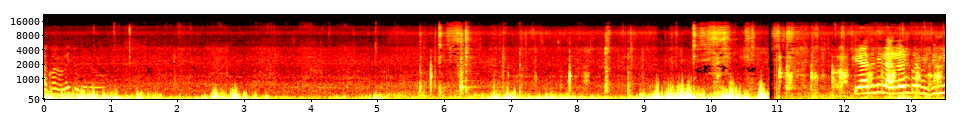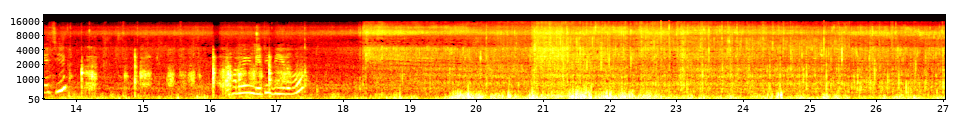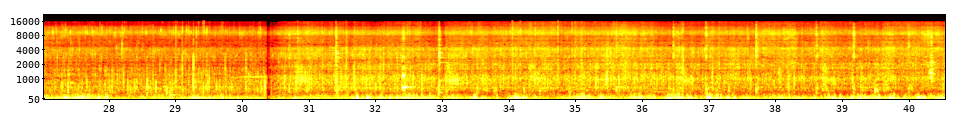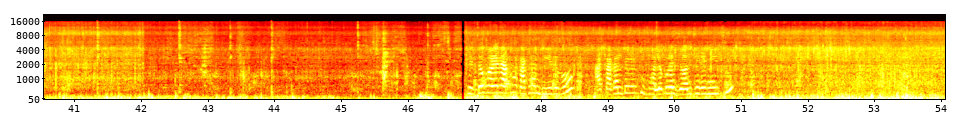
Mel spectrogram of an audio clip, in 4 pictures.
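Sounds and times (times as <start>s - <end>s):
metal spatula scraping pan: 5.9s - 6.5s, 9.7s - 17.2s, 30.3s - 34.7s, 42.5s - 44.1s, 45.2s - 46.8s
meat sizzling in oil: 18.0s - 54.0s.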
